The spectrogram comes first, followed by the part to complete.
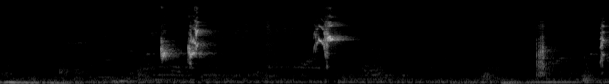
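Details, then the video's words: Black-winged starling song for training other birds, sparse here: two sharp rasping chirps, a loud harsh squawk, then two thinner calls after pauses, with a low electrical hum throughout. "MASTERNYA JALAK KEBO PALING GACOR"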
